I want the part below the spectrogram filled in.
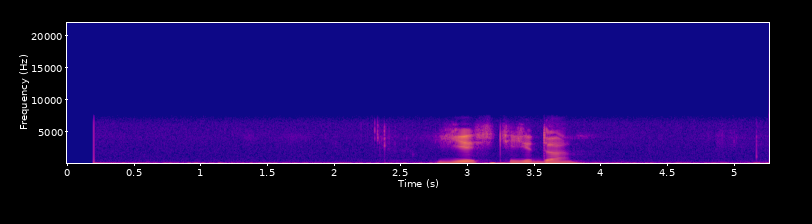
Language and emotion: Russian, neutral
